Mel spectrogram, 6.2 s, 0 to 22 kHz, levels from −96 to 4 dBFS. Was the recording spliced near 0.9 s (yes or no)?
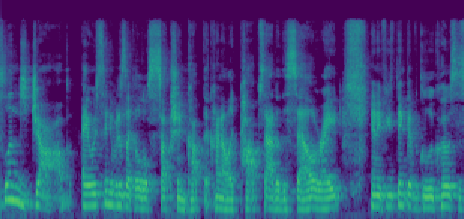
yes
